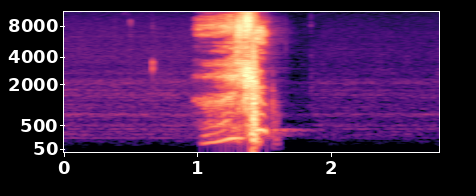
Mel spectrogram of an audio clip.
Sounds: Sneeze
